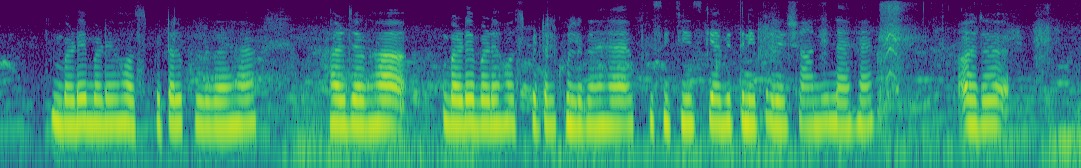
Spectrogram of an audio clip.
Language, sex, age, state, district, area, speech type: Urdu, female, 18-30, Bihar, Supaul, rural, spontaneous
